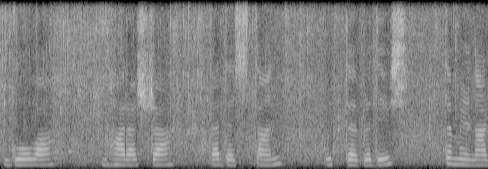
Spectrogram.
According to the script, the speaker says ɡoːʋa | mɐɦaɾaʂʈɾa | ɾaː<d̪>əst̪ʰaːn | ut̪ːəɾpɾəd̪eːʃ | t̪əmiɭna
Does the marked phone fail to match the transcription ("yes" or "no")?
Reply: no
